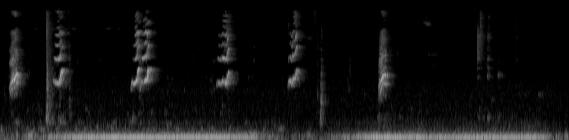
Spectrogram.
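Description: Javan mynas trade loud, harsh whistled notes, roughly one every second, over a steady low mechanical hum.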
